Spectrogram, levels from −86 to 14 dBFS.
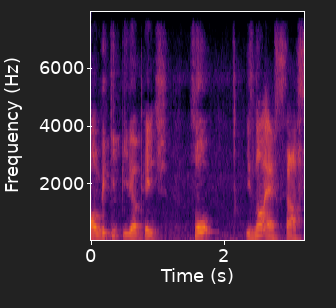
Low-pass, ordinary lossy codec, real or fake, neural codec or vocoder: none; none; fake; codec, 16 kHz, 4 kbps, FreqCodec, smaller model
